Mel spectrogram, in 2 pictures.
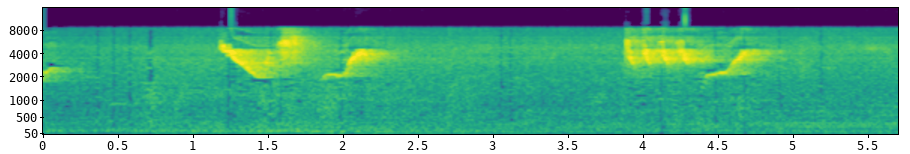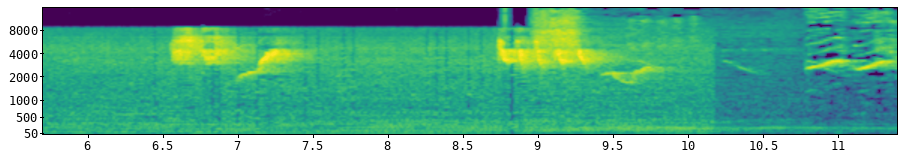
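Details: Sooty-headed bulbul singing eagerly with tail spread: four evenly spaced phrases, each a buzzy burst ending in a quick falling whistle, followed by a brief stretch of quieter high twittering.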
